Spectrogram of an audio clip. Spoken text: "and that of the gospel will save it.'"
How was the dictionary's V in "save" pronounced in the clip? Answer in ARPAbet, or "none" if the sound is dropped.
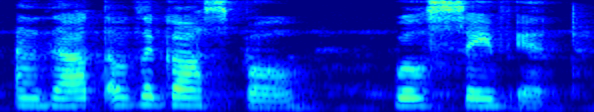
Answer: V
